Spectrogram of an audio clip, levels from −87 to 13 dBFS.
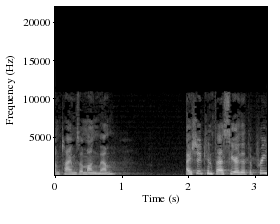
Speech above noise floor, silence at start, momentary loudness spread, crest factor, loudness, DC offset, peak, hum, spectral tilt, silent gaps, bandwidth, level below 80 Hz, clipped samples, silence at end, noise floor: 43 dB; 0 s; 8 LU; 18 dB; -21 LUFS; under 0.1%; -6 dBFS; none; -5 dB/octave; none; 11.5 kHz; -66 dBFS; under 0.1%; 0 s; -64 dBFS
